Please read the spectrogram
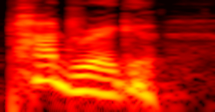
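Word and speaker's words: Pádraig: they don't necessarily know everything about Patrick himself or Padraig, I believe, as it is spelled and pronounced in Irish or Gaelic.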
